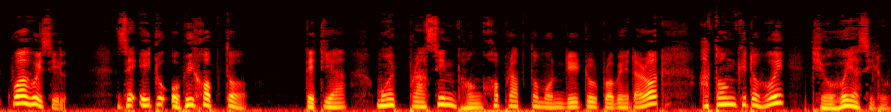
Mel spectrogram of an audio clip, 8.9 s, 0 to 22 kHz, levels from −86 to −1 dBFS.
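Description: Throughout, the speech carries layered, swirly smearing under a flat spectrogram ceiling at 17.8 kHz. The likely cause is transcoding between lossy codecs, from MP3 to HE-AAC.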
